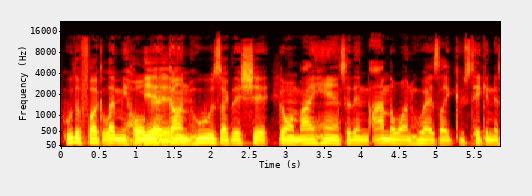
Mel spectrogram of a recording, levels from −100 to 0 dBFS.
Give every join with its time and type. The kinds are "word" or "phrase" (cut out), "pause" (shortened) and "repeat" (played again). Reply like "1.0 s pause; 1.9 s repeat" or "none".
2.2 s phrase; 2.9 s phrase; 4.1 s word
